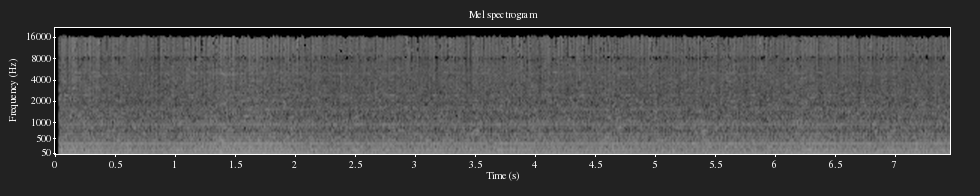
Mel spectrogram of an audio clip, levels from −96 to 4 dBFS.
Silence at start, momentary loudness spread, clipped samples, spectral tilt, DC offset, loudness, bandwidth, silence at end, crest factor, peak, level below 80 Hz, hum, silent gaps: 0 s; 3 LU; under 0.1%; -3 dB/octave; under 0.1%; -35 LUFS; 17 kHz; 0 s; 26 dB; -12 dBFS; -46 dBFS; none; none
